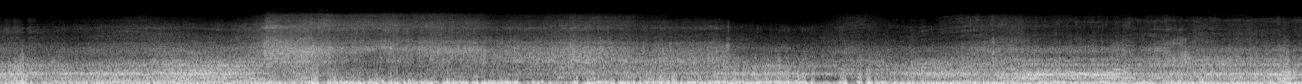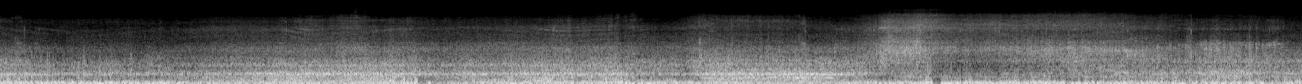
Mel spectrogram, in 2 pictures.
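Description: Loud, steady wind noise on a camera microphone moving at high speed, with the rolling rumble of longboard wheels on asphalt. The noise grows louder and hissier for a few seconds a few seconds in and again near the end.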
